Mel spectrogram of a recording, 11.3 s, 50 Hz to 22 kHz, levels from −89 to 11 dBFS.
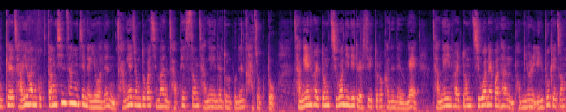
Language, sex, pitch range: Korean, female, 175-235 Hz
